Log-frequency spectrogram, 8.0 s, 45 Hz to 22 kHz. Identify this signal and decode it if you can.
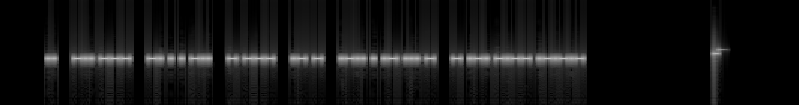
Morse code, heard as a keyed tone, about 44 wpm, 700 Hz. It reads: I DO NEED TO AT LEAST TRY.
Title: Sentences from Top 1000 Words - Review Part 1 - 45wpm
